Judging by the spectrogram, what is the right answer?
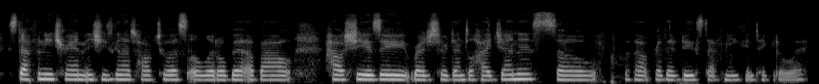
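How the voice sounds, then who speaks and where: A woman's voice: mid-range voice, completely flat delivery, fairly quick, hardly any pauses, warm tone. A woman hosting, giving a short welcome and introducing her guest. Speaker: host. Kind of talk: show introduction.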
